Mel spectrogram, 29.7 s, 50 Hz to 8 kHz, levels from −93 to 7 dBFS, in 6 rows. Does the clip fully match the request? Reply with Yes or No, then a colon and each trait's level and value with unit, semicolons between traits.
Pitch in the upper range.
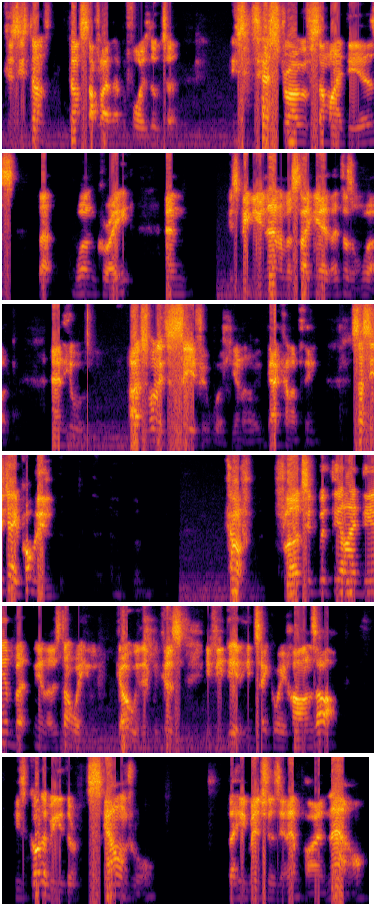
Yes: very high, 380 Hz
